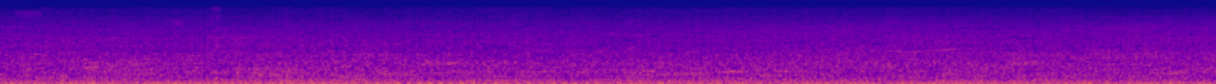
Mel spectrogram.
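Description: Scooter engines hum and buzz as they ride past.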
